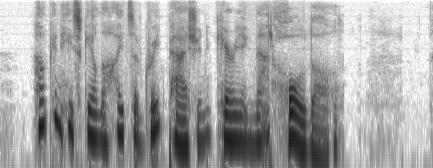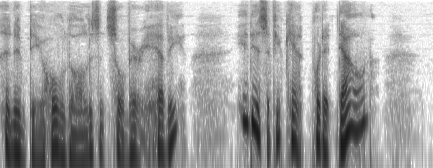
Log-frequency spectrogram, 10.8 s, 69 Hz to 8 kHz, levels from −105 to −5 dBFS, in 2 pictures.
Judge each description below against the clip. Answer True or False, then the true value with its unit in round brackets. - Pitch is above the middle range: False (145 Hz)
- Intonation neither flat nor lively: False (7.7 semitones)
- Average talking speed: True (165 wpm)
